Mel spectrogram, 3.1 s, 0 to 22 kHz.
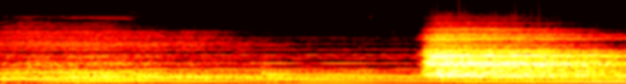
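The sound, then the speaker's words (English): A deep breath, one slow, loud, airy inhale that swells in suddenly and holds, over a soft steady background tone. “let's take 3 deep breaths.”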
